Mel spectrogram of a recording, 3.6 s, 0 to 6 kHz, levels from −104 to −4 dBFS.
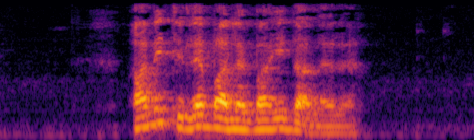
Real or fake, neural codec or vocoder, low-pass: fake; vocoder, 44.1 kHz, 128 mel bands every 512 samples, BigVGAN v2; 5.4 kHz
